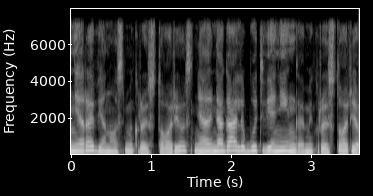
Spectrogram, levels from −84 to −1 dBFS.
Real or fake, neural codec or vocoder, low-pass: real; none; 7.2 kHz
